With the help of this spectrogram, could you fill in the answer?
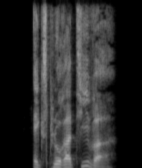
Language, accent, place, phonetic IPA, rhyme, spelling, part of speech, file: German, Germany, Berlin, [ˌɛksploʁaˈtiːvɐ], -iːvɐ, explorativer, adjective, De-explorativer.ogg
- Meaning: inflection of explorativ: 1. strong/mixed nominative masculine singular 2. strong genitive/dative feminine singular 3. strong genitive plural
